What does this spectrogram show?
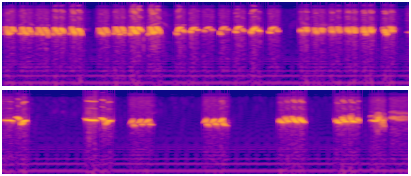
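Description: A bird chirping in quick runs of rapid high notes broken by short pauses, over a faint steady low hum.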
